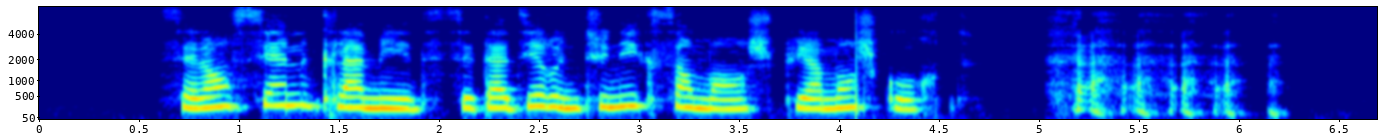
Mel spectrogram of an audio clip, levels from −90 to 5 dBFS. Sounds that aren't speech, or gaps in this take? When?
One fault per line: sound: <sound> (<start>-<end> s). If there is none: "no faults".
sound: laugh (5.0-6.3 s)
